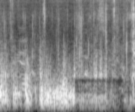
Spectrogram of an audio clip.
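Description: Background voices of people talking outdoors, mixed with a run of footsteps on a dirt path.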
